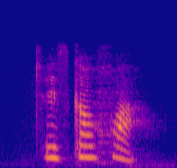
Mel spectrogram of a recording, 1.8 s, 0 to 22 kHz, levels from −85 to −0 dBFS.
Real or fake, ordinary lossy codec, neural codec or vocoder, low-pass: fake; none; codec, 16 kHz, 0.4 kbps, LongCat-Audio-Codec; none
